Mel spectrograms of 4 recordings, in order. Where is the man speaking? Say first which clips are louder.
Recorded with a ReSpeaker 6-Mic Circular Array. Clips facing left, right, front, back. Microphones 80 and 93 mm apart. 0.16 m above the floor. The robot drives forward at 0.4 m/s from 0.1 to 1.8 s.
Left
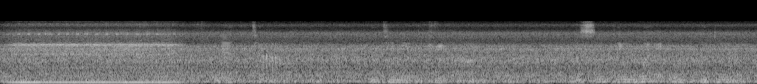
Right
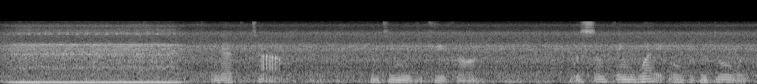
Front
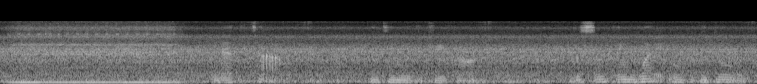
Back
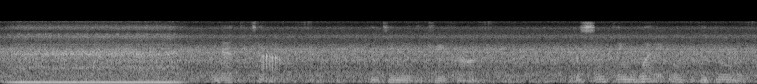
Even, front 2 dB; 90° right.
